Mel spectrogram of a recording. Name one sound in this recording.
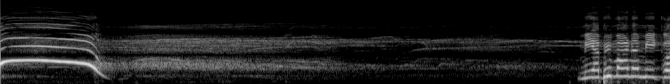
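A large crowd cheers and fades down.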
